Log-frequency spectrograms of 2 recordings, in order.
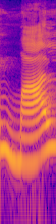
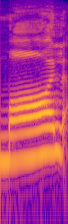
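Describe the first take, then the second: First: The vowel is an open, unrounded 'ah'. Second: The vowel is a rounded 'aw'. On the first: The speaker calls it wrong. "पण ते माल नाहीये" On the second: The speaker calls it right. "ते मॉल आहे. गोल करायचं तोंड"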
